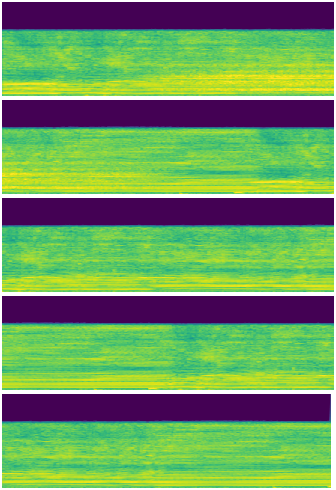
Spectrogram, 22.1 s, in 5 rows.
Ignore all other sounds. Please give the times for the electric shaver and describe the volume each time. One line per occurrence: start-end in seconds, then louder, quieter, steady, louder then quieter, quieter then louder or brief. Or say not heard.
0.0-22.0 steady.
